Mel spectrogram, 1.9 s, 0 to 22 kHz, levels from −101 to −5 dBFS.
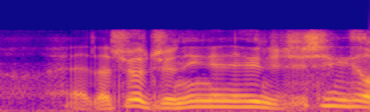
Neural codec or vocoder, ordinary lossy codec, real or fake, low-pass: autoencoder, 22.05 kHz, a latent of 192 numbers a frame, VITS, trained on many speakers; none; fake; 7.2 kHz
